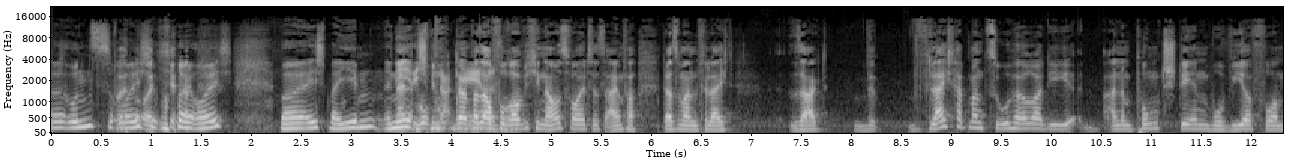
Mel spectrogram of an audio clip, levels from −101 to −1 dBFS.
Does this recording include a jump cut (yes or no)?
yes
